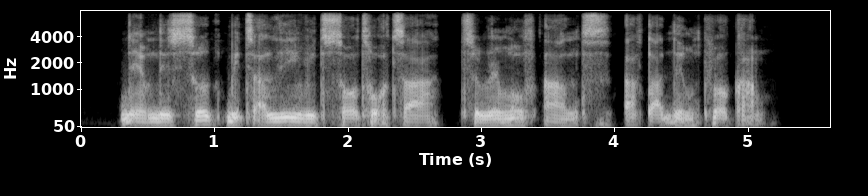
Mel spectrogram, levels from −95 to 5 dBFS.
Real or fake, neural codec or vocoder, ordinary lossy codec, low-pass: fake; codec, 16 kHz, 4 kbps, FunCodec, trained on LibriTTS, 50 frames a second; none; 7.2 kHz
